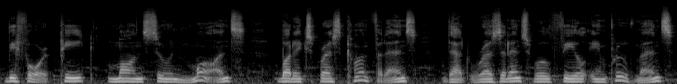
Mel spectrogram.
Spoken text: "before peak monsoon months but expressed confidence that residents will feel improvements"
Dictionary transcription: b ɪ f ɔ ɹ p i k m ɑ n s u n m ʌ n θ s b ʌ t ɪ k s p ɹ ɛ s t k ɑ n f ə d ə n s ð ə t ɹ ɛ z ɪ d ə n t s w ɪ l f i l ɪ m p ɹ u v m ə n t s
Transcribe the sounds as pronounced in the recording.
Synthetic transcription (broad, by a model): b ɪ f ɔ ɹ p i k m ɑ n s u n m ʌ n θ s b ʌ t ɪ k s p ɹ ɛ s k ɑ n f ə d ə n s ð ə t ɹ ɛ z ɪ d ə n t s w ɪ l f i l ɪ m p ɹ u v m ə n t s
